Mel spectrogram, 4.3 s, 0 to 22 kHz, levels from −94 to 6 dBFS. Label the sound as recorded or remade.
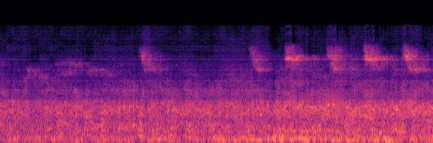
remade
